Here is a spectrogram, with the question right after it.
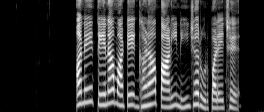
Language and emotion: Gujarati, neutral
